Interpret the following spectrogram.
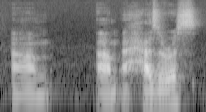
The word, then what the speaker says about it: Ahasuerus: She is the king Ahasuerus, is often how you pronounce it.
